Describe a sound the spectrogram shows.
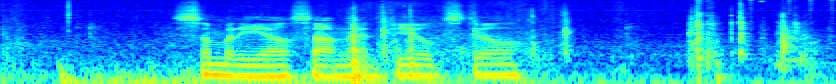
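A car boot lid creaks open.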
